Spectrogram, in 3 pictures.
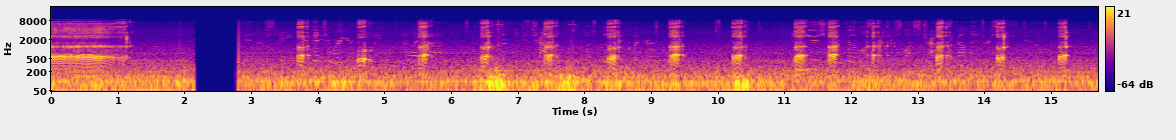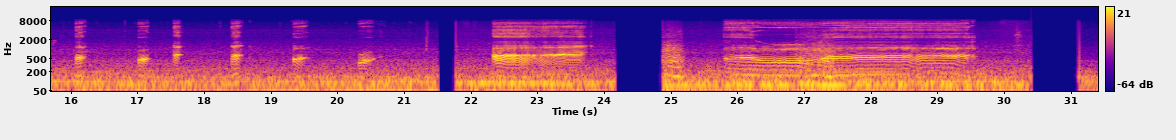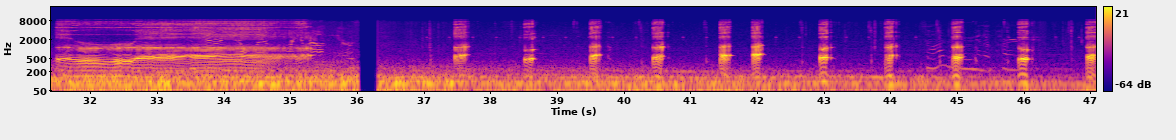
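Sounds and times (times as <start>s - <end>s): man burping: 0.0s - 1.2s, 19.4s - 19.6s, 22.4s - 23.8s, 25.8s - 29.6s, 31.5s - 35.3s
low road rumble: 0.0s - 2.2s, 2.8s - 24.2s, 24.8s - 30.4s, 31.1s - 47.0s.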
